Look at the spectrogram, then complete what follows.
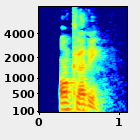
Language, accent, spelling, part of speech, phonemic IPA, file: French, France, enclaver, verb, /ɑ̃.kla.ve/, LL-Q150 (fra)-enclaver.wav
- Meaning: to shut in, to enclave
